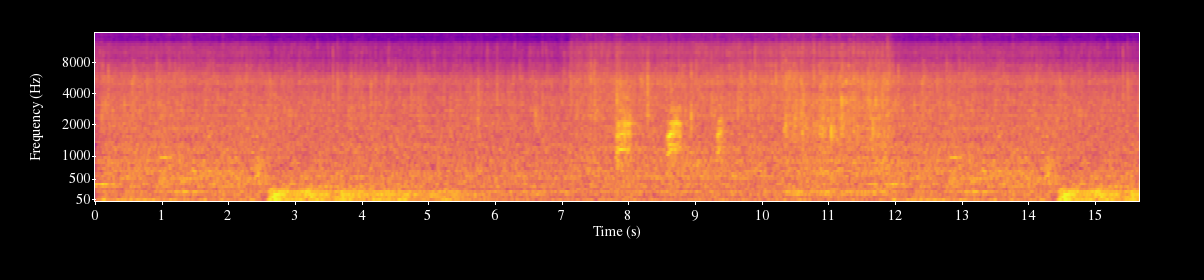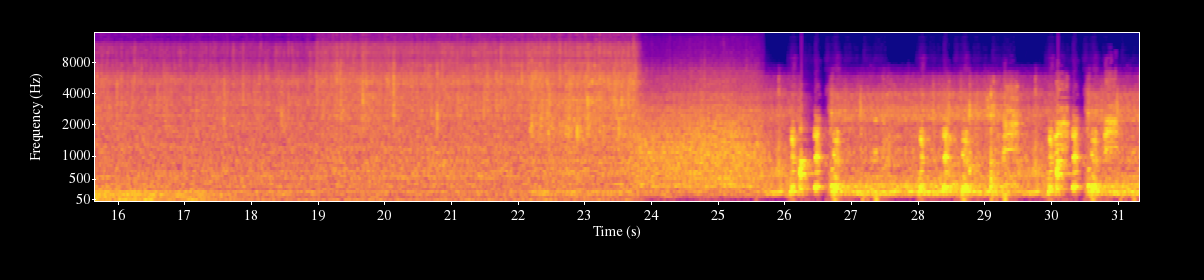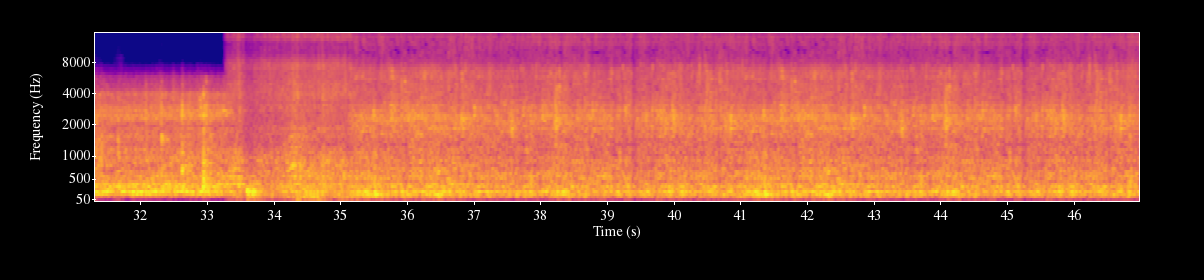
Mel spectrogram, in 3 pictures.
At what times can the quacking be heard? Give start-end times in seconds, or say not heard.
7.8-9.4, 29.2-31.1.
